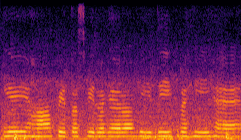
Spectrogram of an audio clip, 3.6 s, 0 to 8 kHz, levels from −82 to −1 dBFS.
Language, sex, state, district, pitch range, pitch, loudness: Hindi, female, Haryana, Charkhi Dadri, 230-240 Hz, 235 Hz, -14 LUFS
